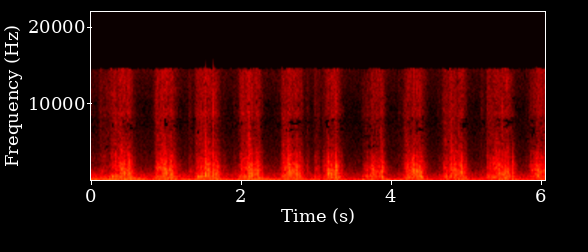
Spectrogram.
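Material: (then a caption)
Cellulose. A round, dry, multicolored striped cellulose sponge is held and scratched with fingernails. Soft, papery rasping strokes repeat at a steady, somewhat uneven rhythm, each a brief bright scratch that swells and fades against a low, quiet background.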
